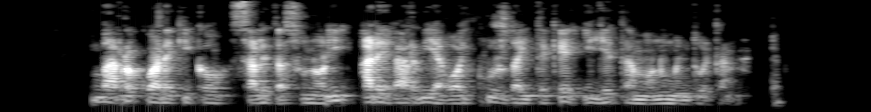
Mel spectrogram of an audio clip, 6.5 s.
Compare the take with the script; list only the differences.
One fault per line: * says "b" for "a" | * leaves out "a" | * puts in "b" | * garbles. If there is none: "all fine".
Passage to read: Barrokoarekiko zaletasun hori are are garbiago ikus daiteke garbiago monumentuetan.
* leaves out "are"
* says "hileta" for "garbiago"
